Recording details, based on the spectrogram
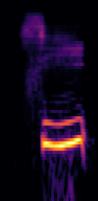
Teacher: Fifth tone, low rising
